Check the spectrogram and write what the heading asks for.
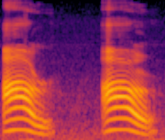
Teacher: হবে না এটা কি বলতে হবে আর আর বলতে হবে আর জিহবার মাথাটা উল্টো হয়ে উপরের তালুতে লাগিয়ে বলতে হবে আর আর জিহবার মাথাটা উল্টো হয়ে উপরের তালুতে লাগিয়ে বলতে হবে · জিহ্বার মাথাটা উল্টো হয়ে উপরে তালুতে লাগিয়ে বলতে হবে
